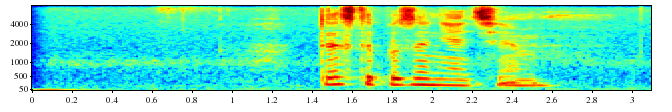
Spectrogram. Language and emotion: Russian, neutral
